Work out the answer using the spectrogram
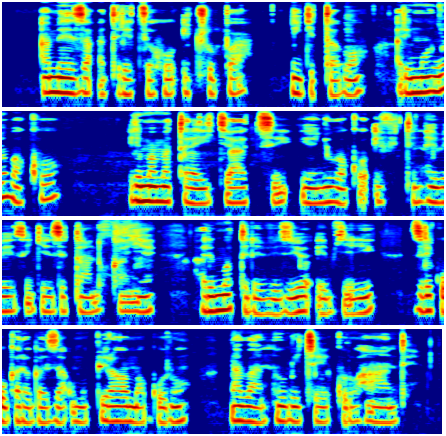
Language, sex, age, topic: Kinyarwanda, female, 18-24, finance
